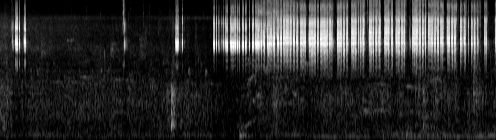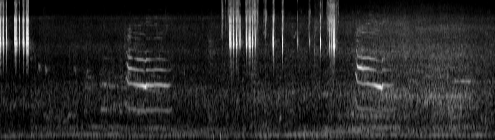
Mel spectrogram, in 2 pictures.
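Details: Cricket, locally called kuliglig, chirping in a loud, shrill, high-pitched run of rapid pulses, then shorter bursts of trilling; separate whistled calls with falling notes from another creature appear twice later.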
